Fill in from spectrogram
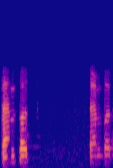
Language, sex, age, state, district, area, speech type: Kashmiri, male, 18-30, Jammu and Kashmir, Anantnag, rural, conversation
